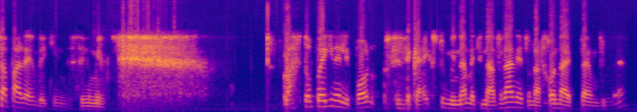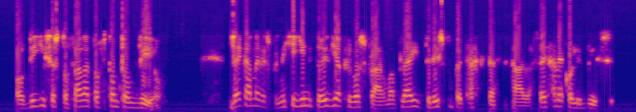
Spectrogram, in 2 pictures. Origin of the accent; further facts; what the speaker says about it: Greece; Και να ντρέπομαι εγώ που είμαι Έλληνας να νιώθω ότι είναι αυτοί καλύτεροι από εμάς, γιατί εγώ είμαι λίγο πατριώτης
